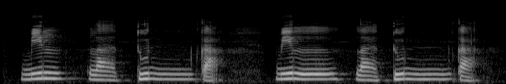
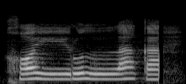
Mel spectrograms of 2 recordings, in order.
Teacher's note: untuk huruf bila gunnah itu la sama ro, masuk tanpa dengung ya teman-teman.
